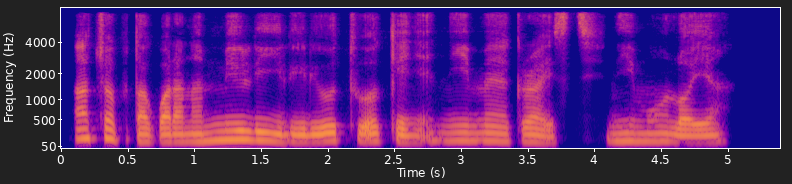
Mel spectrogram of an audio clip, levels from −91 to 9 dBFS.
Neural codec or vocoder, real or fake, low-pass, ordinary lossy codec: codec, 24 kHz, 0.9 kbps, DualCodec; fake; 7.2 kHz; MP3, 64 kbps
